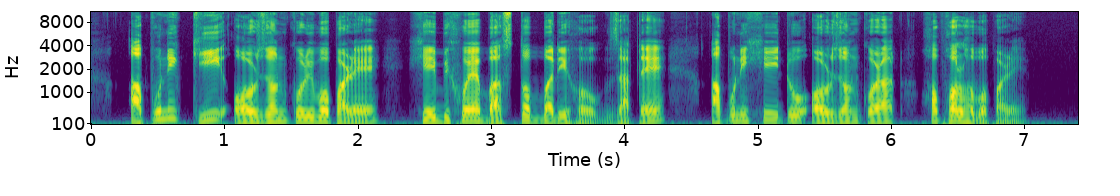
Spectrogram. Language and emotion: Assamese, neutral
